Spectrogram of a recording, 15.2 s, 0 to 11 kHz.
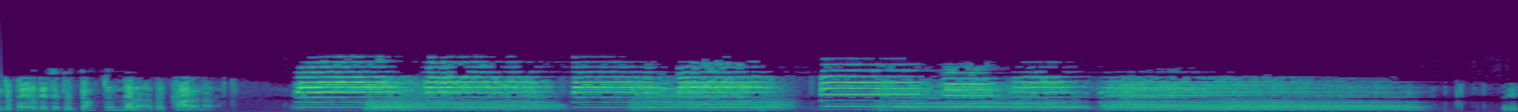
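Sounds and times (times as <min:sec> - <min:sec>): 
speech: 0:00.0 - 0:02.3, 0:02.9 - 0:04.4
loud long train horn blasts: 0:03.0 - 0:14.4.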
